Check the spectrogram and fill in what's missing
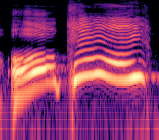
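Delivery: high, anxious little truck voice; Gus voice. A narrator's reading. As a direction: squeak it out nervously as little Gus. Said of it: "says Gus".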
